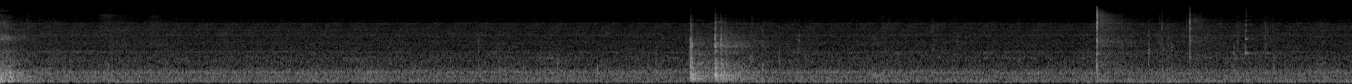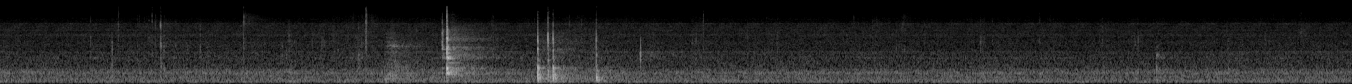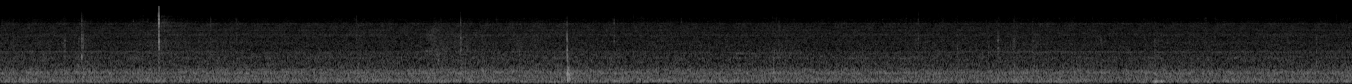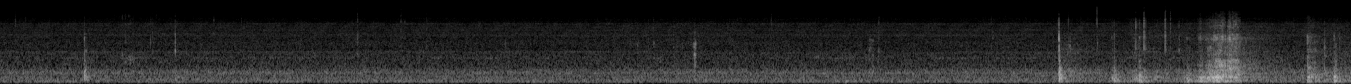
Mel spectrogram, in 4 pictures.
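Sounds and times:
steady background hum: 0:00.0 - 0:54.0.

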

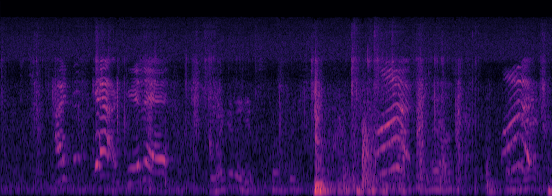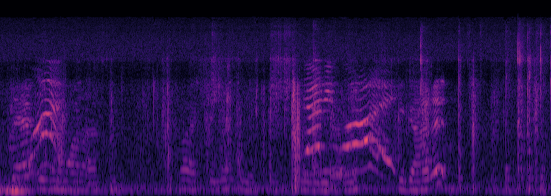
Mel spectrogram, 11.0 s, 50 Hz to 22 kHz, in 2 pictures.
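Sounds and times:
child's high-pitched voice: 0:00.5 - 0:01.8, 0:03.7 - 0:04.2, 0:05.0 - 0:06.2, 0:08.5 - 0:09.5.

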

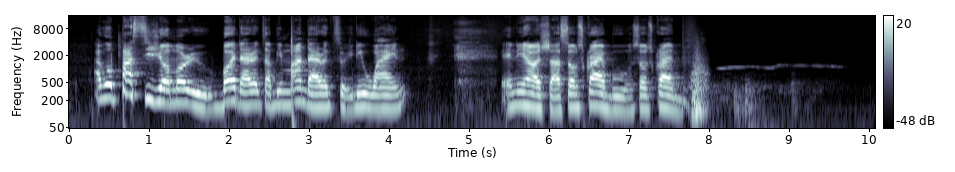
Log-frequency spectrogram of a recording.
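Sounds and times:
faint whistle-like tone: 0:08.0 - 0:10.0.

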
